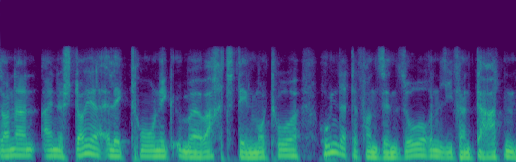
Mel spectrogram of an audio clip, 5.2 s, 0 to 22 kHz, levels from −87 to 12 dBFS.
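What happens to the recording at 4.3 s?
At 4.3 s the speech is still carrying the AMR wideband (HD Voice) codec damage that runs through the whole clip. The codec models speech up to 6.4 kHz as pulses driving a vocal-tract filter and fills the band above that with shaped noise, so nothing appears above about 7.5 kHz. The damage is plainly audible as a rough, raspy texture, which fits one of the codec's lowest rates, around 8.85 kbit/s.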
